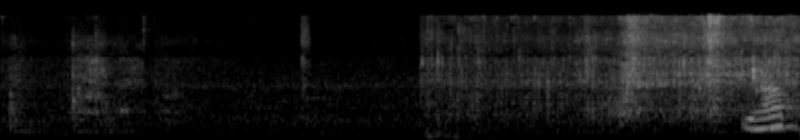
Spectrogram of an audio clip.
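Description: Spatula stirring thick gravy, just thickened with cornflour slurry, in a nonstick kadhai: soft scraping, faint at first and louder from about two seconds in.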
